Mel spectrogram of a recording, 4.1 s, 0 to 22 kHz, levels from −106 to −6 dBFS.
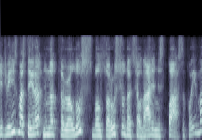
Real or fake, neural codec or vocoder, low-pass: fake; codec, 16 kHz in and 24 kHz out, 0.8 kbps, FocalCodec, streaming, 65536 codes; 7.2 kHz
